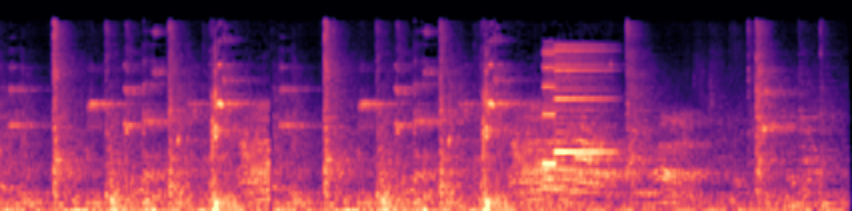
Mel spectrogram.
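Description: Badminton rally on a wooden indoor court: sharp cracks of rackets striking the shuttlecock and short shoe squeaks on the floor, echoing in the hall. A brief high ringing tone sounds about five and a half seconds in.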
